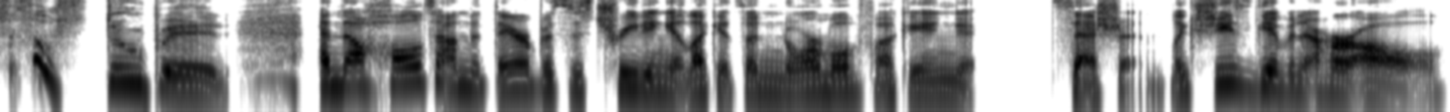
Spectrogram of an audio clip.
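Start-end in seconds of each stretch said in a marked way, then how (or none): 0.0-1.2 mock petulant, angry teenager voice, complaining tone. Retelling a teenager in therapy complaining to his mom: imitating an angry teenager. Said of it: "a mom who was in therapy with her angry teenager".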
